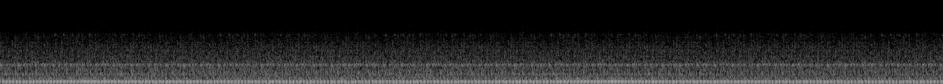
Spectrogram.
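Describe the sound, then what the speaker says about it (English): A Peterbilt 389 truck with a Cummins ISM 835hp engine idles steadily throughout, a constant low rumble with a humming drone and no talk over it. "this engine here is nice"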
